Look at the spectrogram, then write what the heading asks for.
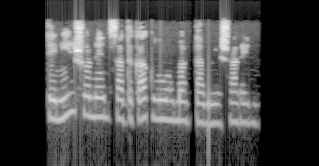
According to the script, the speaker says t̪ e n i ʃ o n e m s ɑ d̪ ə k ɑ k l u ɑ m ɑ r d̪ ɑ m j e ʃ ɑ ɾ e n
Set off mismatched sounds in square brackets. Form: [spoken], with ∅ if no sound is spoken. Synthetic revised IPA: t̪ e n i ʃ o n e m s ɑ d̪ ə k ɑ k l u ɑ m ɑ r [t̪] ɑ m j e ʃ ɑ ɾ e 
